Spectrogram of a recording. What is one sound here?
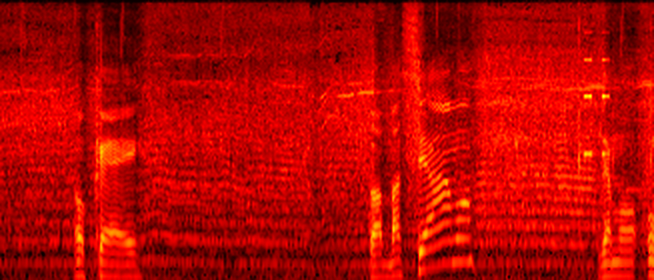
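A drone's propellers whine steadily overhead.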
